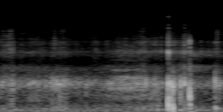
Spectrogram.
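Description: Quiet outdoor background hiss with a short cluster of soft knocks and rustles near the end.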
